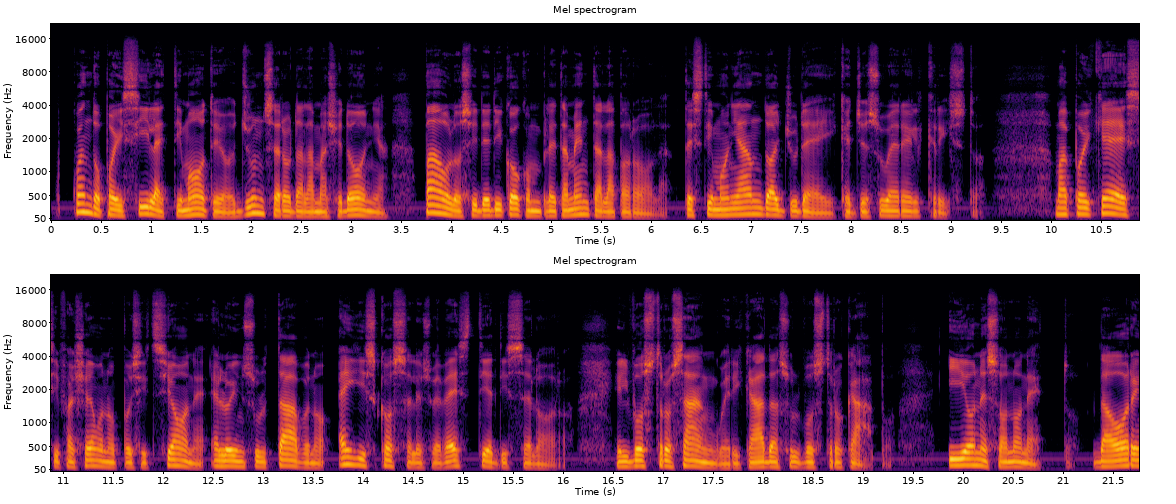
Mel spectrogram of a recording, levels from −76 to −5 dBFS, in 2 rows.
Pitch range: 90-120 Hz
